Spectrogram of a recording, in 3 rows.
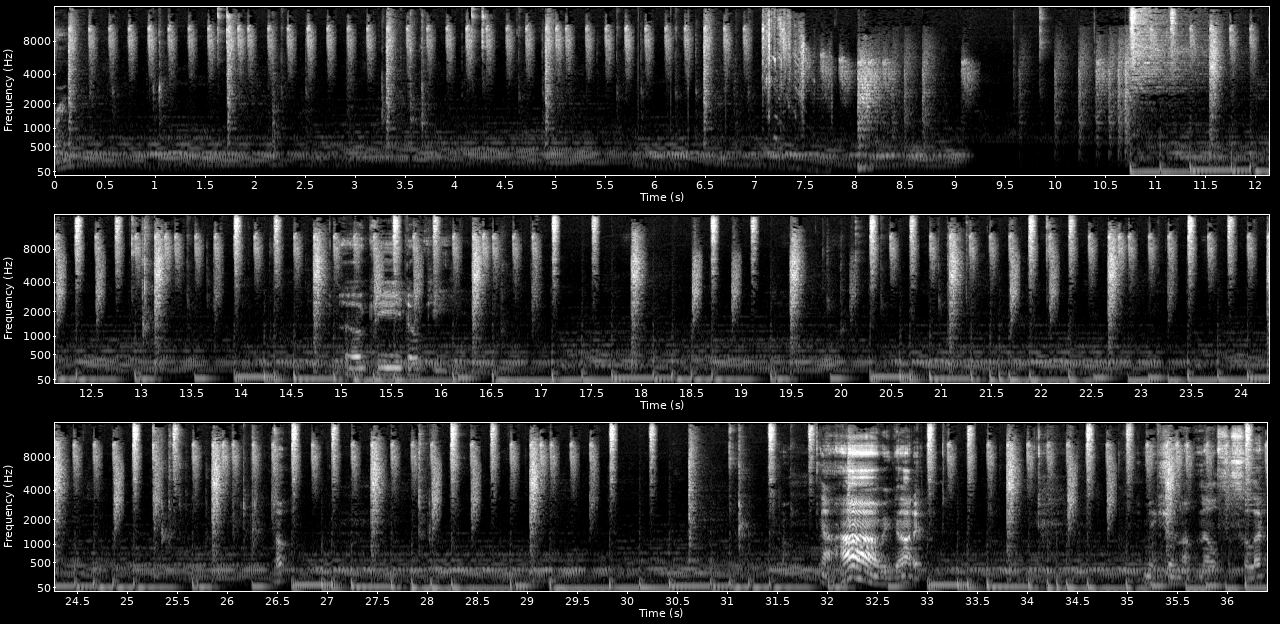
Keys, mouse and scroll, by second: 0.4 middle click, 1.0 z, 2.3 middle click, 3.5 ctrl+Tab, 4.6 middle click, 4.9-5.3 scroll down 2, 5.2 scroll up 1, 5.7 middle click, 6.2 middle click, 7.0 middle click, 7.2 scroll down 2, 9.9-13.3 ctrl+shift+right drag, 13.5 middle click, 14.0-14.6 scroll up 4, 14.8 shift+middle click, 15.7 shift+middle click, 17.0-20.0 shift+middle drag, 20.4 shift+middle click, 22.1-25.3 ctrl+shift+right drag, 26.4 ctrl+z, 28.3-31.4 ctrl+right drag, 31.7-33.7 shift+middle drag, 34.3 middle click, 34.7 scroll down 1, 34.7 scroll up 1, 34.9 scroll down 2, 35.3 middle click, 35.9 shift+middle click.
